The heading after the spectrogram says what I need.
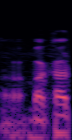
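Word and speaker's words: בָּקָר: So, and pronounced always milra. So if you pronounce it Miel, then you're going into the morning boker, whereas milra, it will be a larger animals, cattle.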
